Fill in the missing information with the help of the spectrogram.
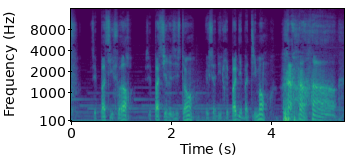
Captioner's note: laugh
